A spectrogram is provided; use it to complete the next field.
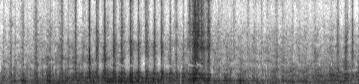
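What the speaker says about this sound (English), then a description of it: "all we use is just a regular scrub brush, bathtub scrub brush" A bathtub scrub brush scrubs a wet veteran grave marker in a cemetery, giving steady, close, rhythmic bristly rubbing strokes that run without pause, with no talking.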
